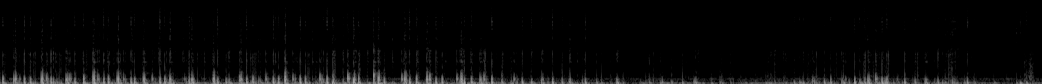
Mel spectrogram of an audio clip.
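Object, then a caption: Steel military helmet. An olive-green painted, hollow steel military helmet is held in both hands while fingertips tap and scratch its sides. This makes a dense, rapid, uneven run of soft, low, hollow thumps with dull scraping and almost no ring. The tapping grows quieter and sparser in the second half.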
